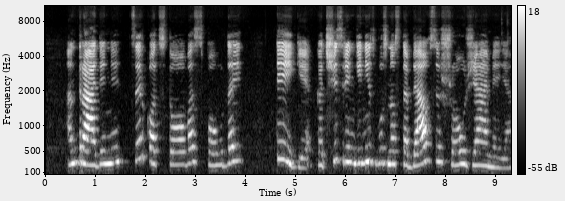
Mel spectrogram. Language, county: Lithuanian, Vilnius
